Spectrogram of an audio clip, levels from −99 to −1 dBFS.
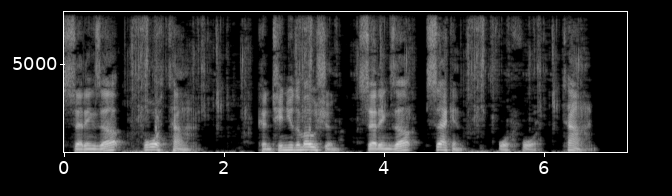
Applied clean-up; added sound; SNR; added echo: classical method Wiener filter.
